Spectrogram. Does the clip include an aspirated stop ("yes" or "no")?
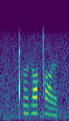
yes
